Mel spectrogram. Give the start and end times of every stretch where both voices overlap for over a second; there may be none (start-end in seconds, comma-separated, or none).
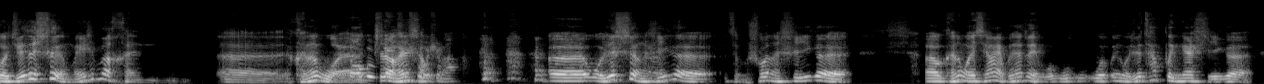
3.3-4.5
